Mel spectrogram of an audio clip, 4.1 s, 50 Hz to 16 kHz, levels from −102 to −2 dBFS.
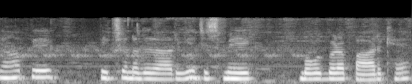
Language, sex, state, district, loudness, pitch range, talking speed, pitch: Hindi, female, Uttar Pradesh, Hamirpur, -14 LUFS, 220-250 Hz, 205 wpm, 225 Hz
